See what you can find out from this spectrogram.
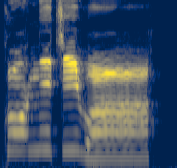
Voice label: ミュージカル風のこんにちは

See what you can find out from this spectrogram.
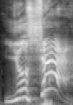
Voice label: よっしゃぁ！（男性）

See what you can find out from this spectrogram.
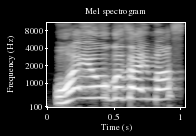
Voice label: おはようございます（女性）

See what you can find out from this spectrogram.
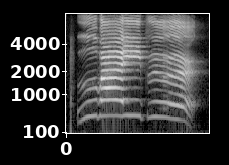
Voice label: ウーバーイーツ 女性

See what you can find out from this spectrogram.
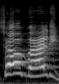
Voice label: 勝負あり！（女性）

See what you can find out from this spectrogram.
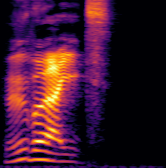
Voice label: ウーバーイーツ.男性

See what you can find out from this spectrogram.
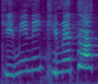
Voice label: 君に決めた！（女性）

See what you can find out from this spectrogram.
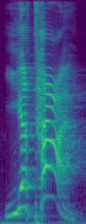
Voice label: やった！, 喜ぶ; 挨拶・掛け声; はーいどーもー

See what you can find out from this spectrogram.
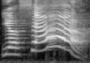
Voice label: よっしゃぁ！（女性）

